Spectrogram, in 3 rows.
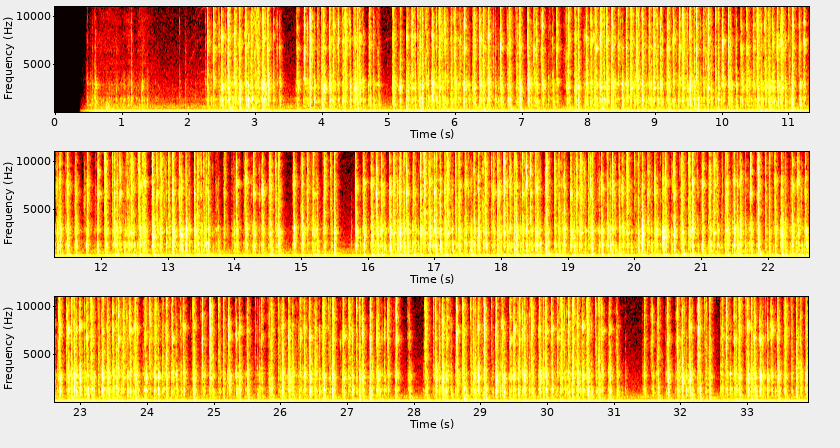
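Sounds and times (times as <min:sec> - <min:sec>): mechanical keyboard typing: 0:02.2 - 0:33.9.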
